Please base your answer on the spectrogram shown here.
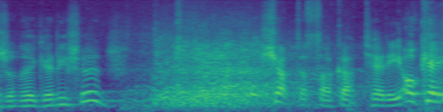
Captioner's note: audience laughs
